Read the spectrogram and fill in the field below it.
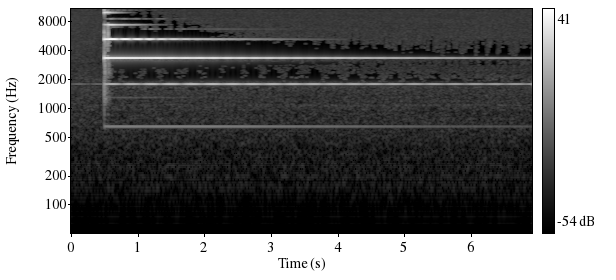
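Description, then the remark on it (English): A bell, brought along for a guided listening and relaxation exercise, is struck once and left to ring, its clear, pure tone sustaining and slowly fading with a gentle wavering shimmer over several seconds, with no other sounds. “So I'm going to ring the bell a couple times.”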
